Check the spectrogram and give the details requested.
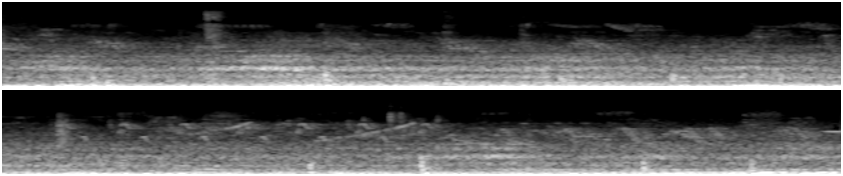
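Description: Small birds chirping, scattered short chirps, over a steady low rumble.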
